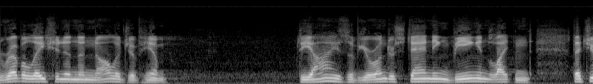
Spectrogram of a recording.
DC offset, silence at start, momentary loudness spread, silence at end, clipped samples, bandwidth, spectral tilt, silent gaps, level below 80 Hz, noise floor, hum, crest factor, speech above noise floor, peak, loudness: 0.2%; 0 s; 8 LU; 0 s; under 0.1%; 16.5 kHz; -6.5 dB/octave; none; -54 dBFS; -49 dBFS; none; 18 dB; 32 dB; 0 dBFS; -17 LUFS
